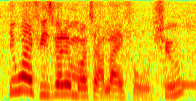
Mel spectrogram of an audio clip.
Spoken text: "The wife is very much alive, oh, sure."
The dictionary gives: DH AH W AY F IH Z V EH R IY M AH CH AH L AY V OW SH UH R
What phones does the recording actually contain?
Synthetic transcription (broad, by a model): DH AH W AY F IH Z V EH R IY M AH CH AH L AY F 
